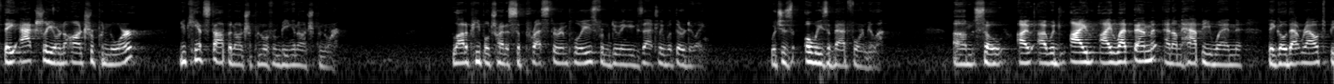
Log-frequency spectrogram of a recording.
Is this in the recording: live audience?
yes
